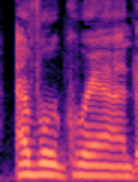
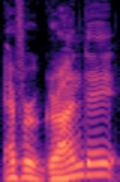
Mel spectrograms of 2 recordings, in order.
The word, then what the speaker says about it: Evergrande: And is it Evergrande or is it Evergrande, and I'm going with Grande, like Ariana Grande and the Rio Grande.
